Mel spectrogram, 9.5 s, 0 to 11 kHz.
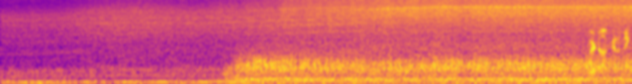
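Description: An airplane in Microsoft Flight Simulator taking off from runway 27 on a straight-out departure, its engine rising abruptly from a low idle to a loud, steady roaring rumble that holds to the end, with no talk over it.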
